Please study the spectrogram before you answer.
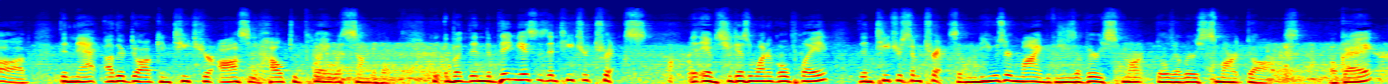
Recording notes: LIVE from the Great MN Get Together!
